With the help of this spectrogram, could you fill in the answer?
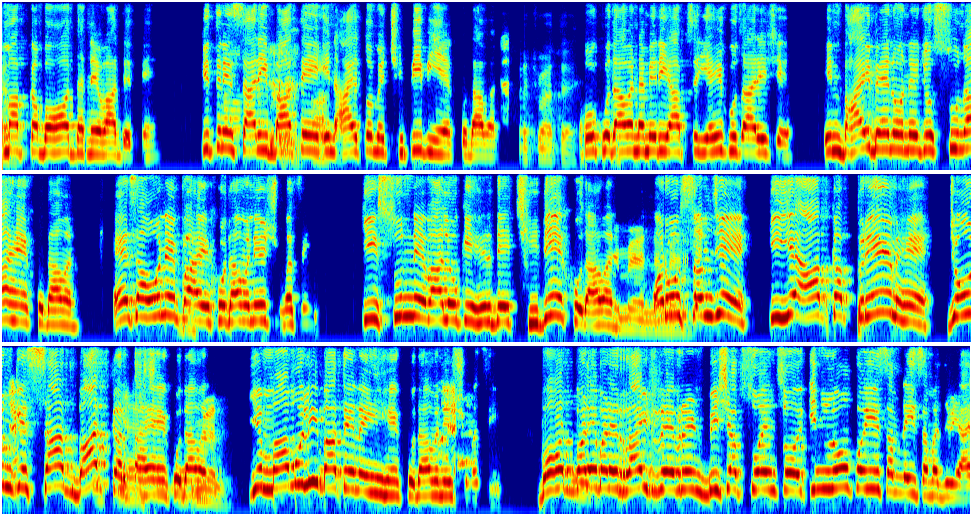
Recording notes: Zoom Meeting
